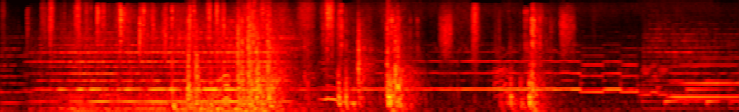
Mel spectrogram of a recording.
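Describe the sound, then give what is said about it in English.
A woman slams a door with a heavy thunk, followed by a couple more solid thuds as she bars it, all over sustained, tense orchestral music. “She slams a door and bars it.”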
